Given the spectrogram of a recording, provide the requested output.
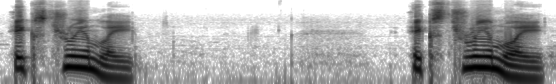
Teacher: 这个 T 会浊化成浊，因为前面 X 有个 S 在这作怪啊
